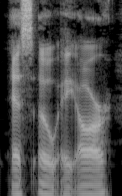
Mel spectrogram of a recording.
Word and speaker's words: SOAR: SOAR. SOAR also is what that would be pronounced as.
